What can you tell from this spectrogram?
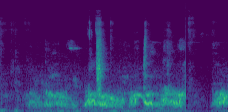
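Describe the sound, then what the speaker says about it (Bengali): A female pigeon, a Giribaz colouring breed, coos in repeated low, throaty bursts at close range, with brief pauses between calls and no talk over it. "মাদি যে ডাকতেছে এটার মাদি এটা"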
